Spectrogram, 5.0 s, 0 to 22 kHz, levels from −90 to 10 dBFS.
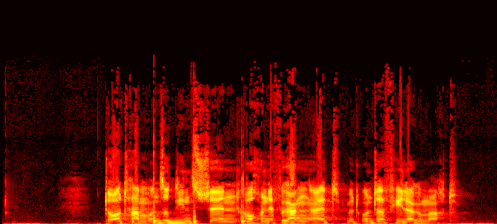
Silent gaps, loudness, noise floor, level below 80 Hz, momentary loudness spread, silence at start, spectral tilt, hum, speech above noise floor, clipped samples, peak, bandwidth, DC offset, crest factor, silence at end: none; -16 LUFS; -46 dBFS; -36 dBFS; 10 LU; 0.05 s; -2.5 dB/octave; none; 28 dB; under 0.1%; 0 dBFS; 16 kHz; under 0.1%; 18 dB; 0.05 s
